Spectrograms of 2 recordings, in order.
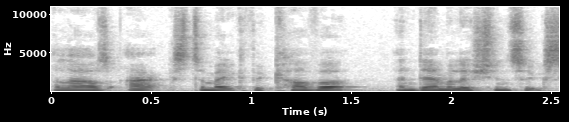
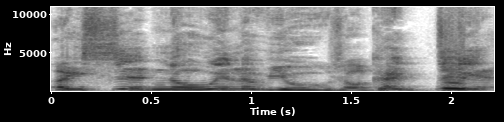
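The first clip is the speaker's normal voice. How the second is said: very loud, very high, drawn-out rough wrestler bellow; 12 semitones higher, 15 dB louder than usual. Retelling a wrestler's backstage outburst at a cameraman: Randy Savage shouting impression. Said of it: "I can't do Savage shouting".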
